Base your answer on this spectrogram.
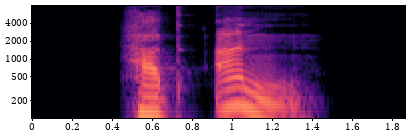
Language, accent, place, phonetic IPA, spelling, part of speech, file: German, Germany, Berlin, [ˌhat ˈan], hat an, verb, De-hat an.ogg
- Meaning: third-person singular present of anhaben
